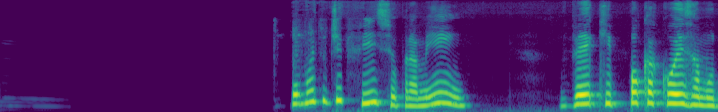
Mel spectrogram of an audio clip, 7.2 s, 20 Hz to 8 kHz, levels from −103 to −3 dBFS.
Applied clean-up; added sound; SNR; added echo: neural mask model DeepFilterNet 3.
